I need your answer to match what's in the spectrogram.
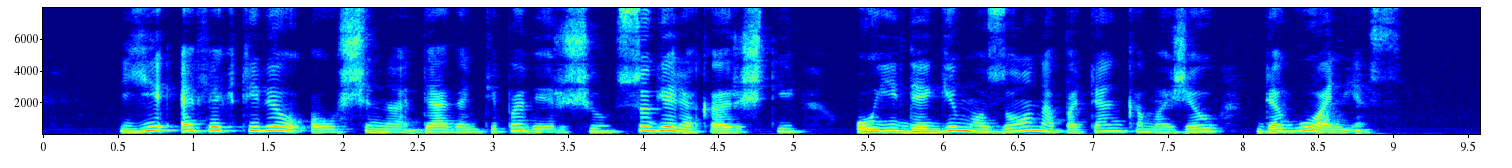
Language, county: Lithuanian, Tauragė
